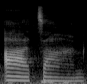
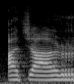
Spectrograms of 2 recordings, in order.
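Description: First: The word ends with an N sound. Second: The word ends with an R sound. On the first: The speaker calls it right. "Lorru as ending consonant is nonu sound. N sound" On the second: The speaker calls it wrong. "Is it ajar? No"

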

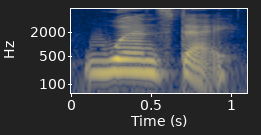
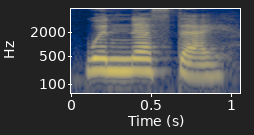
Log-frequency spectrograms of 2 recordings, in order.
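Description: First: The D in the middle is silent. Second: The D in the middle is pronounced. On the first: The speaker calls it right. "but it's Wednesday. You don't hear the D" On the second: The speaker calls it wrong. "A lot of my international students would pronounce it Wednesday"

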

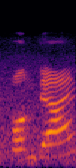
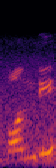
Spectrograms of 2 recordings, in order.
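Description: First: The name is said the Australian way. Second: The name is said the American way. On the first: The speaker calls it right. "So it's Bondi" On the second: The speaker calls it wrong. "not Bondi, as the Americans like to say"

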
